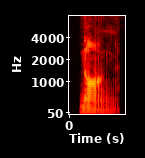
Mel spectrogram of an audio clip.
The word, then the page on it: nong: American English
